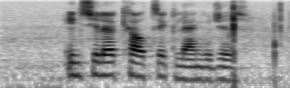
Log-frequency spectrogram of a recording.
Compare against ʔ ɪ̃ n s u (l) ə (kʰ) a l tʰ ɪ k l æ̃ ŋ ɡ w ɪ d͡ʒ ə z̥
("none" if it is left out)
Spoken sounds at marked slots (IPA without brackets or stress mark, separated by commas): l, kʰ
